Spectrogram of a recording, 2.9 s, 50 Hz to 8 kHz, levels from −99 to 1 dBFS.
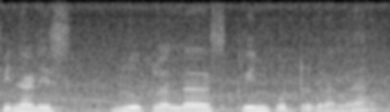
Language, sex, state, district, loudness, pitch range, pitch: Tamil, male, Tamil Nadu, Namakkal, -13 LUFS, 195-215 Hz, 205 Hz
